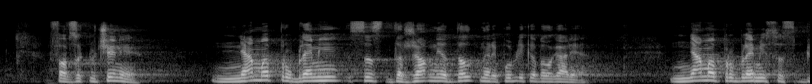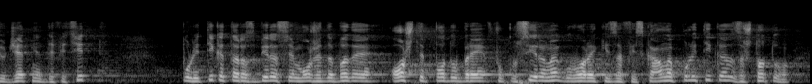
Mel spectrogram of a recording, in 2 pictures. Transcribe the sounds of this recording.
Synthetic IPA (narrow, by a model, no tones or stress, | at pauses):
vəvzɐklʲut͡ʃɛniɛ | nʲaməpɾoblɛmisəsd̪əɾʒavnijəd̪ɤlˠknɐɾɛpublikəbɐlˠɡaɾijə̰ | nʲaməpɾoblɛmisəsbjud͡ʒɛt̪nijəd̪ɛfit̪sit̪ | polit̪ikət̪əɾɐzbiɾəsɛmɔʒɛd̪ɐbɤd̪ɛɔʃt̪ɛpod̪obɾɛfokusiɾɐnəɡovɔɾʲəjk̟izɐfiskalˠnəpolit̪ikəzɐʃt̪ɔt̪o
